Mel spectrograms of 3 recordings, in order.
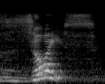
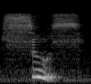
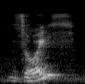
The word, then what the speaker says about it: Seuss: middle name which was zoice and it was spelled s-e-u-s-s but people in the united states pronounced it soos so he thought zoys seuss well i think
